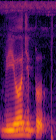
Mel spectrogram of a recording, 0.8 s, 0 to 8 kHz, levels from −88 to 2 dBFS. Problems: constant background noise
